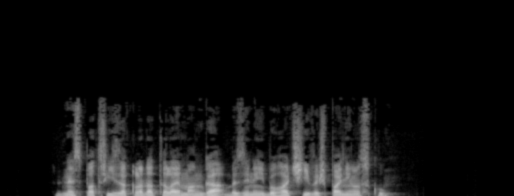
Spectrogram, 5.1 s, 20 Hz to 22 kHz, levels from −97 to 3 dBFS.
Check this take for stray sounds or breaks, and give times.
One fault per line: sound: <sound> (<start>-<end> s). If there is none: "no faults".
no faults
